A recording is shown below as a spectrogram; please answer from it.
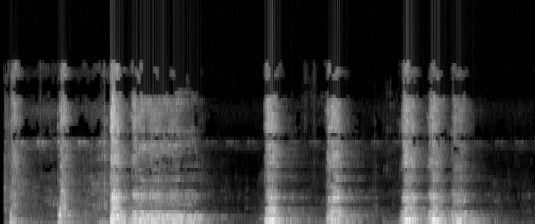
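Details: Thai Bangkaew dog barking: about eight sharp, loud barks in irregular bursts, several with drawn-out tonal tails that fade over half a second, plus a quick double-bark near the end.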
